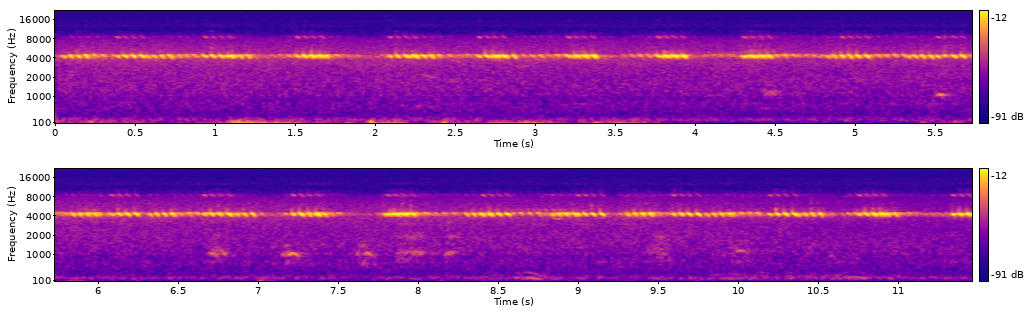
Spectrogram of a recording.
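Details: Crickets chirp on a hillside in Zorlesti, Romania: a steady shrill pulsing, close to two chirps a second, carries on throughout. Brief low rumbles of wind sound early on and soft faint sounds come and go.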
